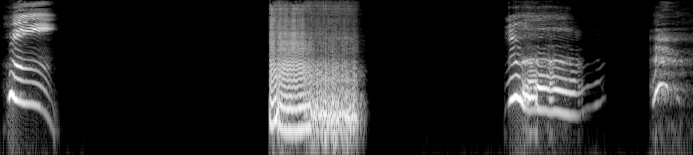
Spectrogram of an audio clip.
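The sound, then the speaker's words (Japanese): Four loud, separate fart noises: a short descending squeal, a long raspy blast, a wavering buzzy one and a brief final toot, with silence between them. “やまびこになってしまいそうなほどの大きな音のおならじゃ。”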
